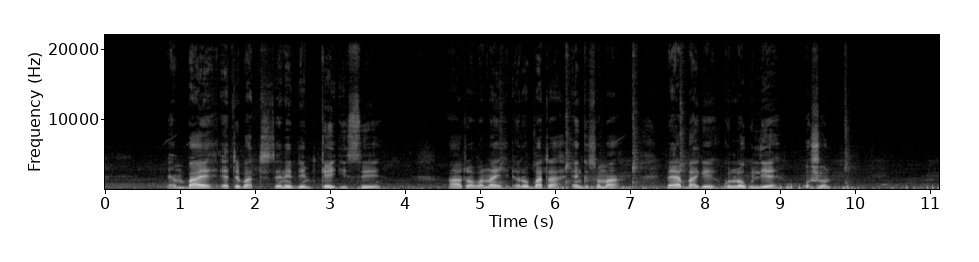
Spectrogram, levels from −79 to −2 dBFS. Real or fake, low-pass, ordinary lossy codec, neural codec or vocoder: real; none; none; none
